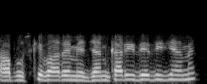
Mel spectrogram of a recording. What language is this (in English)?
Urdu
